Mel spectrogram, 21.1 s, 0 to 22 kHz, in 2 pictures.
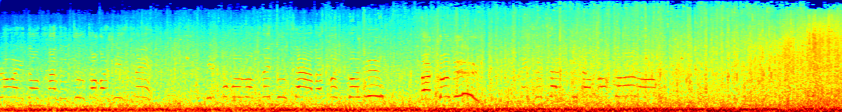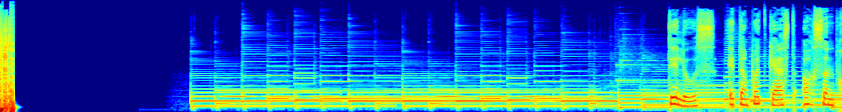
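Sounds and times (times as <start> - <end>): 
massive roaring explosion blast wave: 0.0 - 10.7
speech: 18.9 - 21.0.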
